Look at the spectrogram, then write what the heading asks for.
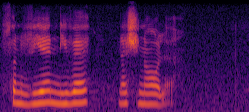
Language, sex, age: Afrikaans, female, 23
